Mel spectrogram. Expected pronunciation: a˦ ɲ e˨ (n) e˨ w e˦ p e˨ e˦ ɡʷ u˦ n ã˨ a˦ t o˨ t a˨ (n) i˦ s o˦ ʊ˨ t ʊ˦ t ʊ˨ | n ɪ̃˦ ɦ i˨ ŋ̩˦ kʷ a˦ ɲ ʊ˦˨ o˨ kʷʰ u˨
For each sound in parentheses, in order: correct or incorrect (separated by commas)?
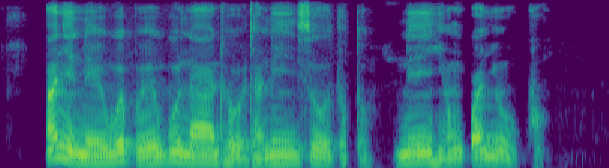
correct, correct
